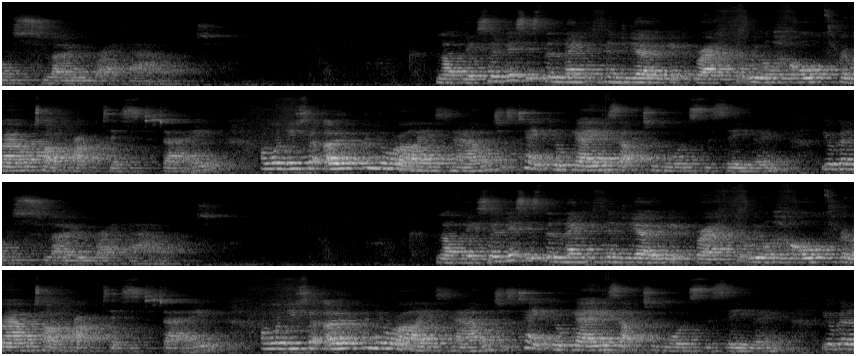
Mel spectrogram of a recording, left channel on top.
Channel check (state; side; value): normal; both; correlation 0.34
